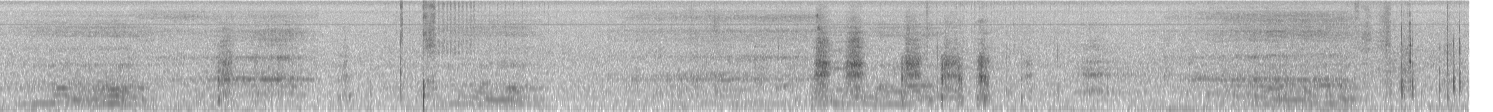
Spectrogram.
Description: Just more snoring from sethy and sam..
